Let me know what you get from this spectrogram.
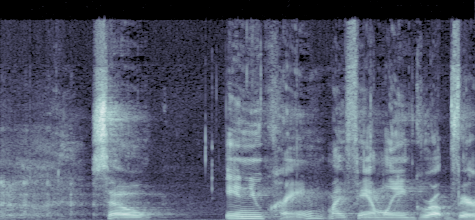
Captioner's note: laugh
